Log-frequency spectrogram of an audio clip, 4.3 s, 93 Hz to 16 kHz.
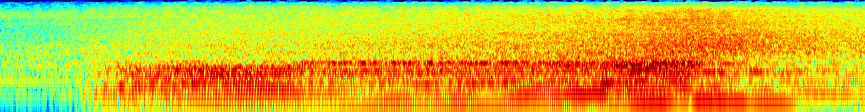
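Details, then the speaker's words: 2008 Suzuki SX4 with low power, free-revving at full throttle: revs climb unevenly, stumble and misfire at the wall, then pull through. It bogs under half throttle. Cylinder 4 disconnected had let it rev through; cause unconfirmed. "You have to full throttle it to get it through that wall. But it does go through it. We'll miss fire right at the wall."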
